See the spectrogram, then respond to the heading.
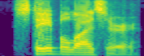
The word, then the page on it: stabilizer: American English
